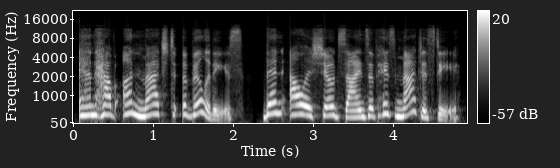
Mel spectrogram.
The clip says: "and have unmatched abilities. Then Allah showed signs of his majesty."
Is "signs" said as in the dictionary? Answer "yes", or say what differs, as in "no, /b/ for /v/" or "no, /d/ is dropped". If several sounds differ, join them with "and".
yes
